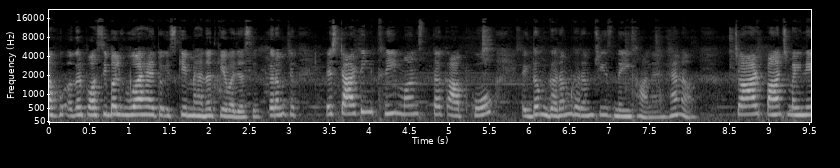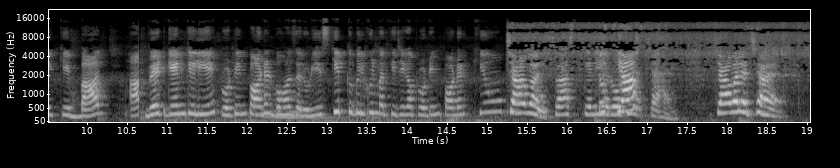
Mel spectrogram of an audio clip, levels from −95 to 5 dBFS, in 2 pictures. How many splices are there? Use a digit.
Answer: 3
